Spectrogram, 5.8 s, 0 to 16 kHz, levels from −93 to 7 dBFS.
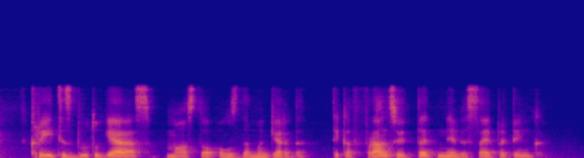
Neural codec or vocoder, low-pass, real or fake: codec, 16 kHz, about 1 kbps, DyCAST, with the encoder's durations; 7.2 kHz; fake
